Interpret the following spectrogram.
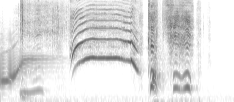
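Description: Cartoon sound effects and a cartoon chick's small wobbling vocal noises. There is a short wobbly sound, then a long high cartoon tone held for about two-thirds of a second. After that comes a sharp click and another brief wobbly vocal sound near the end.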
